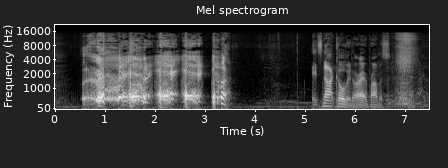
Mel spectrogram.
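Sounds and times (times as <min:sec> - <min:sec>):
person hacking coughs: 0:00.6 - 0:03.6
throat clearing: 0:00.6 - 0:03.6
speech: 0:05.3 - 0:07.0.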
